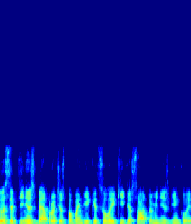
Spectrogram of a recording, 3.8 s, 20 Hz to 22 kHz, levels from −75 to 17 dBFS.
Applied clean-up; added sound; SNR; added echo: none; none; none; none.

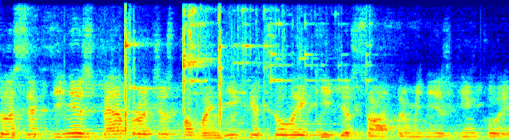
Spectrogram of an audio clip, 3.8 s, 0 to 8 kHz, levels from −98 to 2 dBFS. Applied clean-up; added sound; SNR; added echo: none; Shatter / Crushing; 9 dB; reverberation time 1.2 s.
